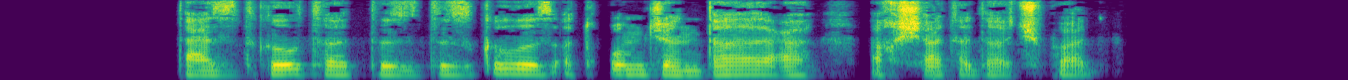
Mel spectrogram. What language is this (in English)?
Abaza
